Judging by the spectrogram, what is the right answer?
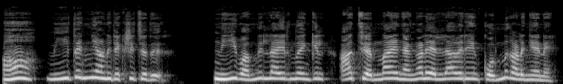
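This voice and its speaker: A woman's voice: high voice, steady tone, fairly quick, a little mellow, lightly acted. A woman voicing a worried, motherly woman looking after children in a cartoon, speaking in a pleading, fretful way. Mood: relieved. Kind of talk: cartoon voice acting.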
